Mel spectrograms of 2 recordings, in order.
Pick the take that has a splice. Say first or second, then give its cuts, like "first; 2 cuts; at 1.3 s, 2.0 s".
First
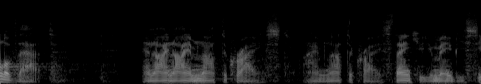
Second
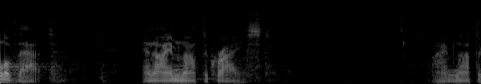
first; 2 cuts; at 1.7 s, 3.0 s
